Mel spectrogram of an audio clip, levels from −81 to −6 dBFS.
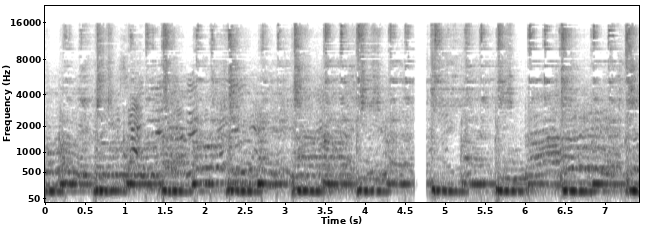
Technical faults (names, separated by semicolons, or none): gap at a join of encoded pieces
